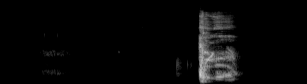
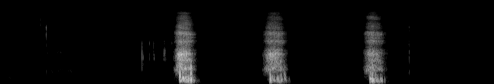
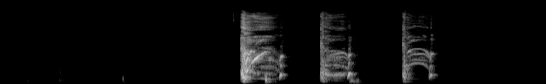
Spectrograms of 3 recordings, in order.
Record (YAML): cough_length: 3.1 s
cough_amplitude: 31849
cough_signal_mean_std_ratio: 0.22
exhalation_length: 4.9 s
exhalation_amplitude: 28644
exhalation_signal_mean_std_ratio: 0.23
three_cough_length: 5.5 s
three_cough_amplitude: 28442
three_cough_signal_mean_std_ratio: 0.25
survey_phase: beta (2021-08-13 to 2022-03-07)
age: 18-44
gender: Female
wearing_mask: 'No'
symptom_cough_any: true
symptom_runny_or_blocked_nose: true
symptom_shortness_of_breath: true
symptom_sore_throat: true
symptom_fatigue: true
symptom_headache: true
symptom_onset: 3 days
smoker_status: Ex-smoker
respiratory_condition_asthma: false
respiratory_condition_other: false
recruitment_source: Test and Trace
submission_delay: 1 day
covid_test_result: Positive
covid_test_method: RT-qPCR
covid_ct_value: 33.1
covid_ct_gene: ORF1ab gene
covid_ct_mean: 34.0
covid_viral_load: 7 copies/ml
covid_viral_load_category: Minimal viral load (< 10K copies/ml)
